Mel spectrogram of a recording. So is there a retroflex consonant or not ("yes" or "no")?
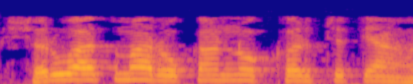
no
